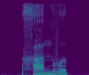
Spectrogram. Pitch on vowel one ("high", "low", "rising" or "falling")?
low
